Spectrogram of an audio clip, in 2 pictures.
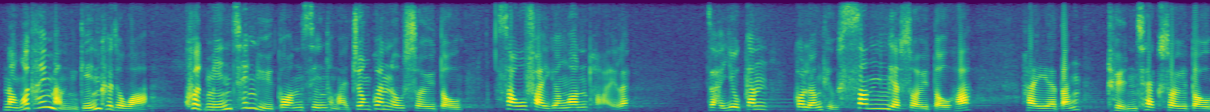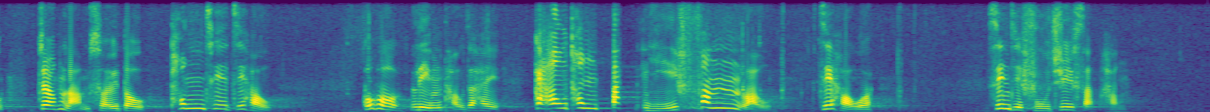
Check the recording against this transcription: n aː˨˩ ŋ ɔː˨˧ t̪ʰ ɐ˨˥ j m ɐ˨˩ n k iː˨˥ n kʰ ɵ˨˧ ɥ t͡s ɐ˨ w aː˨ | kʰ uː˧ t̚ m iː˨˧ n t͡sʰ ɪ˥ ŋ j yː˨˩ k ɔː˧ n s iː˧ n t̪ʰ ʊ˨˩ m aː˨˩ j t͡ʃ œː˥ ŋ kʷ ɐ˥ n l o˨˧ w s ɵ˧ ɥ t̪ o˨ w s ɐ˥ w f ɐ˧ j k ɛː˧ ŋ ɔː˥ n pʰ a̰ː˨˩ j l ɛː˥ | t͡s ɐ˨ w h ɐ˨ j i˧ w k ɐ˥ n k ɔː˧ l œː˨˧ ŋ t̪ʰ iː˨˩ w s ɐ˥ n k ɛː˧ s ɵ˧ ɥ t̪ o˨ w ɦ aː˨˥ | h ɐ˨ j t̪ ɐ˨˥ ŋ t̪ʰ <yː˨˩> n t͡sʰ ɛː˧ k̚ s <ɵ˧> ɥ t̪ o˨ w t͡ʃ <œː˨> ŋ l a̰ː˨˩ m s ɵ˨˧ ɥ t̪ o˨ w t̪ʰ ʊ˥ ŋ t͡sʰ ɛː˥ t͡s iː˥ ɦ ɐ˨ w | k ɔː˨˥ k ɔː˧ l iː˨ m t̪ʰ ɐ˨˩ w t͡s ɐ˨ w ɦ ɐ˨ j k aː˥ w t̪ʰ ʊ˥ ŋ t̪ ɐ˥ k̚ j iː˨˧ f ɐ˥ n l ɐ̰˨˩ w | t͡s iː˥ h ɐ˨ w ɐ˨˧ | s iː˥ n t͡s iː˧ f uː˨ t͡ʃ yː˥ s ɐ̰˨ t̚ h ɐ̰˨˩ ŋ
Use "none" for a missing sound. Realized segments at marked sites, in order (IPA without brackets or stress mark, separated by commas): yː˨˩, ɵ˧, œː˥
